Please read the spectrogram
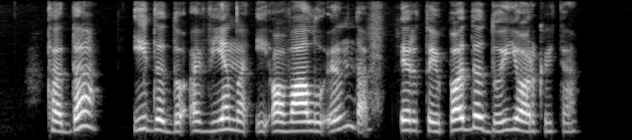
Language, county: Lithuanian, Alytus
